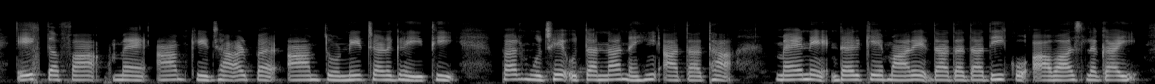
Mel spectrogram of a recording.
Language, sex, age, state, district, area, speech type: Urdu, female, 18-30, Telangana, Hyderabad, urban, spontaneous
